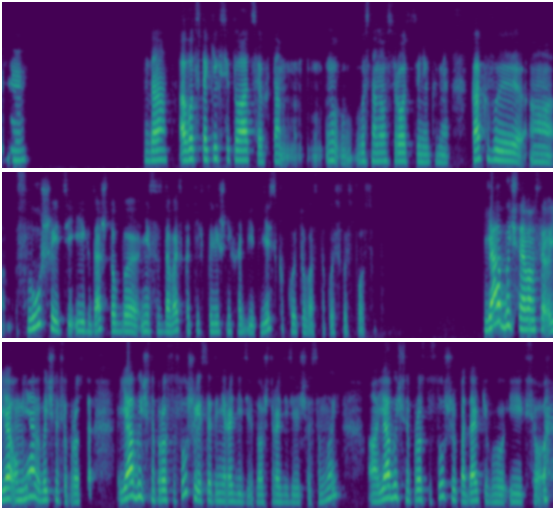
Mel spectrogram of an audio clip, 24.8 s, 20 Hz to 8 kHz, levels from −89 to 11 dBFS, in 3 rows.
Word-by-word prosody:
Мгм. 170 +2 -7 1.8
Да, 170 +2 +1
а - - +6
вот 185 +1 +1
в - - -18
таких 190 +2 -1
ситуациях, 170 -6 0
там, 150 -1 -8 0.4
ну, 160 -7 -9
в - - -13
основном 155 +1 -6
с 155 - -23
родственниками, 140 -4 -6 0.3
как 180 +4 +3
вы, 165 -6 -3
а, 140 -2 -7 0.2
слушаете 190 - -2
их, 155 -2 -6
да, - - +2
чтобы 145 -3 -3
не 150 +1 -5
создавать 145 +3 -4
каких-то 140 +1 -13
лишних 140 -1 -10
обид? 130 -2 -10
Есть 160 +9 -6
какой-то - - -12
у - - -12
вас - - -10
такой - - -15
свой - - -16
способ? - - -16 1.6
Я - - +11
обычно 230 -7 +3
я 185 - +9
вам 180 -1 +5
сов 180 - 0
у 180 +2 +6
меня 210 +7 +3
обычно 170 0 -3
всё 150 - -9
просто. 140 0 -5 0.4
Я 195 +8 +9
обычно 225 -7 +1
просто 175 -1 -1
слушаю, 240 - -2
если 160 0 -1
это 155 - -10
не 150 -1 -4
родители, 140 -4 -5
потому 135 0 -8
что 140 - -13
родители 135 -1 -7
щас 130 - -15
со - - -18
мной. 205 - -8 0.4
А 145 - -1
я 195 +4 +9
обычно 215 -5 +1
просто 180 0 -3
слушаю, 210 - -7
поддакиваю, 145 -3 -1
и 140 -1 -8
всё. - - -8
155 Hz, 155 wpm, -23 LUFS, 140-180 Hz, 1.8 s, Я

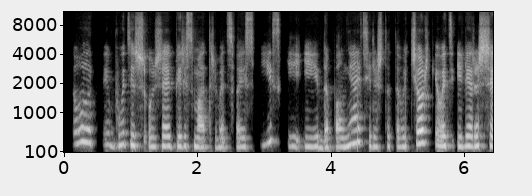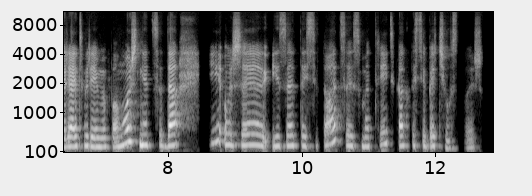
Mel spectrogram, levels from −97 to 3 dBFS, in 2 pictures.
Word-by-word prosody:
то 305 +1 0
ты 260 - -12
будешь 240 +1 -1
уже 220 +1 0
пересматривать 215 -2 -3
свои 205 0 -4
списки 250 - -8
и 215 0 -3
дополнять, 215 - -1
или 215 -1 -3
что-то 210 0 -6
вычеркивать, 230 +1 +2
или 220 +1 0
расширять 220 -1 +5
время 210 -2 +1
помощницы, 250 +1 +3
да, 235 +2 +7 0.4
и 315 +4 -3
уже 250 -1 +1
из 225 +1 -3
этой 235 -1 -1
ситуации 240 +4 -2
смотреть, 230 +6 -6
как 230 0 0
ты 235 - -8
себя 230 -1 -4
чувствуешь. 170 - -9
230 Hz, 125 wpm, -21 LUFS, 215-250 Hz, 0.4 s, да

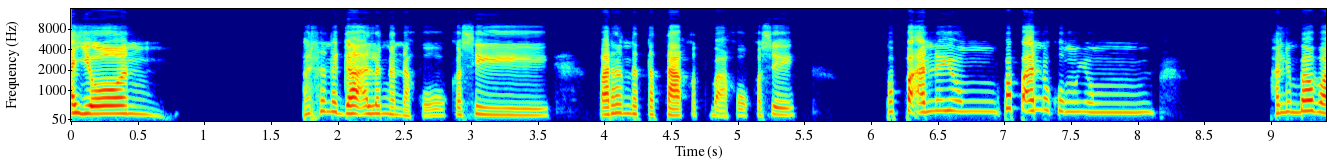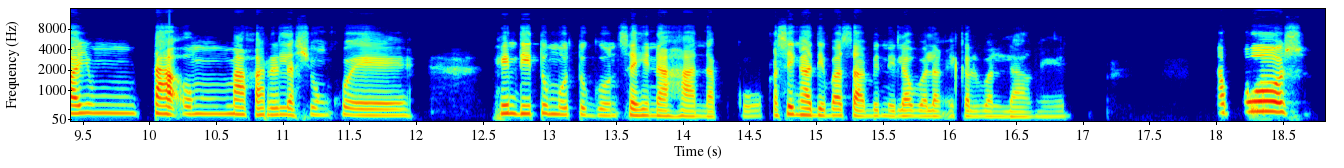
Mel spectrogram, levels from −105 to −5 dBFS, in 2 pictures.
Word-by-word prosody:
ayun. 255 -5 +6 1.1
Parang 340 - -5
nag-aalangan 255 -5 +4
ako, 190 +2 -10
kasi 225 +2 -2 0.9
parang 270 +5 +4
natatakot 225 -3 +2
ba 200 -4 -4
ako. 200 -3 -11
Kasi 215 0 -4 0.6
papaano 320 +1 +3
'yong 330 -2 -6
papaano 385 -3 +3
kung 325 -2 -8
'yong, 300 -1 -8 1.3
halimbawa 300 -1 +5
yung 275 -1 -7
taong 245 -1 +5 0.2
makarelasyon 220 -1 -2
ko 235 - -6
eh, 200 -1 -4 0.6
hindi 260 -1 +2
tumutugon 220 -6 -7
sa 205 - 0
hinahanap 175 -4 -3
ko. 170 +1 -15
Kasi 205 +4 0
nga 215 - +4
'di 205 - -3
ba 200 -1 0
sabi 180 +1 -2
nila, 180 +1 -5
walang 175 -1 -8
ikalawang 170 -2 -10
langit. 160 +1 -14 1.1
Tapos 320 -2 +4
230 Hz, 115 wpm, -26 LUFS, 195-275 Hz, 1.3 s, ayun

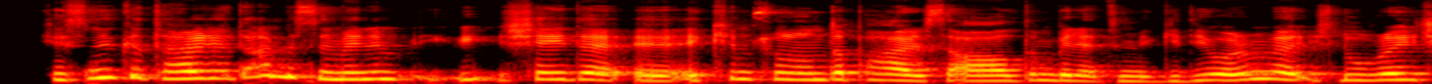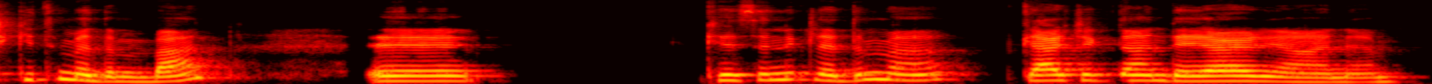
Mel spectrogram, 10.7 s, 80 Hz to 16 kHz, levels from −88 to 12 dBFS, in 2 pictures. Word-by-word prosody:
Kesinlikle 360 +9 +1
tercih 315 +1 +4
eder 395 +7 -3
misin? 385 -8 +2
Benim, 300 +2 +1
iii, 315 -3 -8
şeyde, 290 0 +1 0.2
eee, - - +2
ekim 235 +8 -2
sonunda 290 -1 +2
Paris'e 240 -4 0
aldım 225 +3 +1
biletimi, 215 -3 -1
gidiyorum 250 +7 +1
ve 275 -3 +4
işte, 260 -1 -7
Louvre'a 260 +2 +4
hiç 265 0 -4
gitmedim 240 -9 -2
ben. 210 - -2 0.5
Eee 220 0 0 0.7
kesinlikle, 245 -1 -2
değil 275 +4 -1
mi? 255 0 -3 0.2
Gerçekten 240 0 0
değer, 220 0 +3
yani. 185 -2 -4
250 Hz, 150 wpm, -22 LUFS, 220-290 Hz, 0.7 s, tercih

